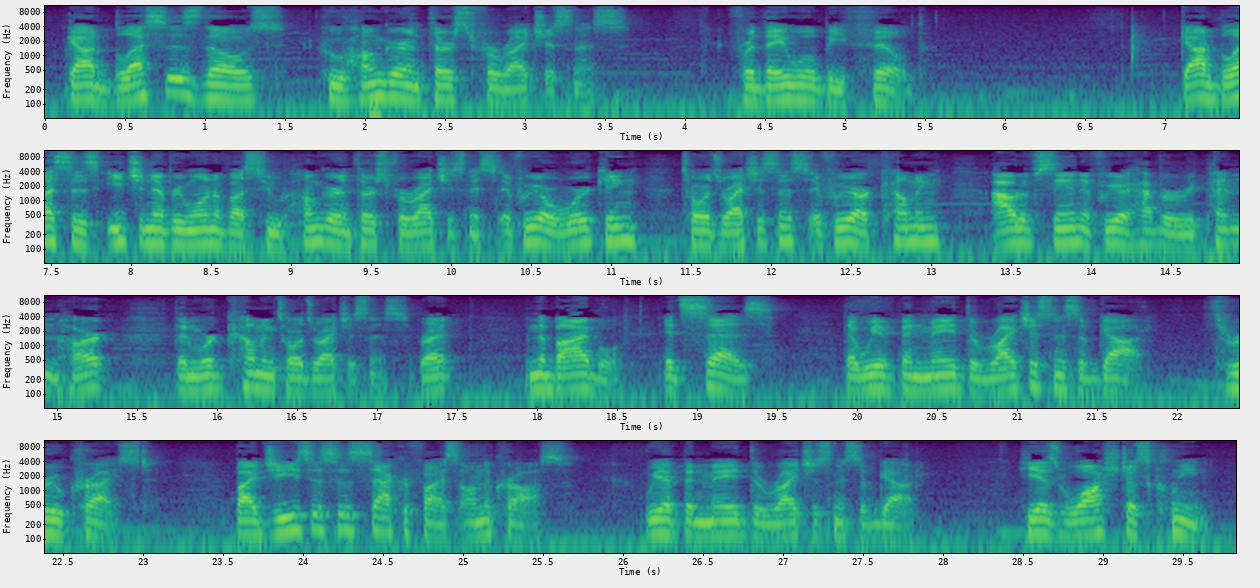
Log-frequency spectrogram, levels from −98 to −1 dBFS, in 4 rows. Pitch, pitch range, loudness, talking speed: 115 Hz, 80-130 Hz, -27 LUFS, 175 wpm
